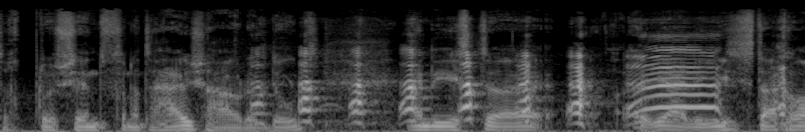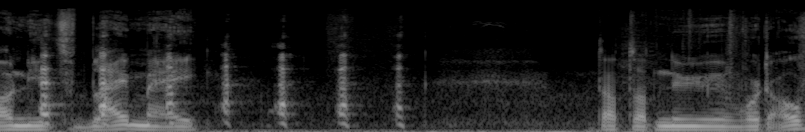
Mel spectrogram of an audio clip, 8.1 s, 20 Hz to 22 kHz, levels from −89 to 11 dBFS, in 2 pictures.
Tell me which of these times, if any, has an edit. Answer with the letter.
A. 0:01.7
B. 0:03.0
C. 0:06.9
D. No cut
D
